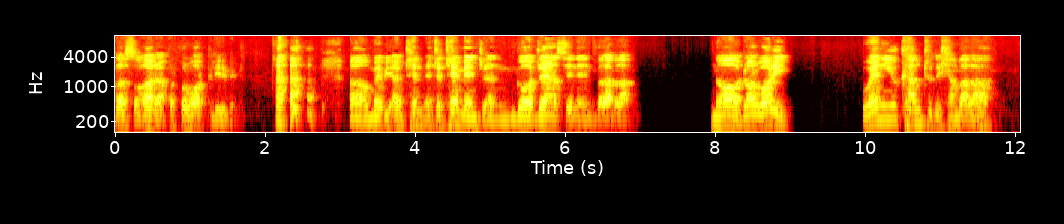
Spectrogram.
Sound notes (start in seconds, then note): 2.2 laughs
